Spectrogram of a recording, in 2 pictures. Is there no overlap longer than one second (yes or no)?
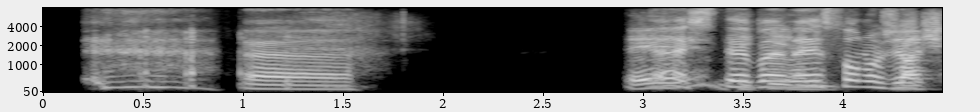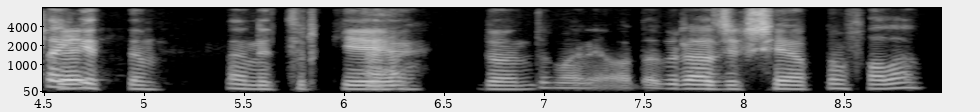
no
